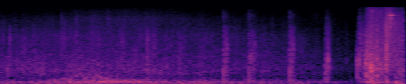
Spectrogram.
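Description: Wind rushes past steadily, then fades.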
